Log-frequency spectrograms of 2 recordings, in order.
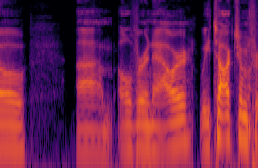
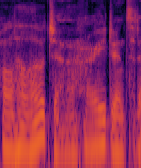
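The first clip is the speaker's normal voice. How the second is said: super creepy voice, quieter; 3 semitones lower, 9 dB quieter than usual. Greeting the co-host at the start of a podcast: super creepy voice. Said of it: "That was super creepy how I said that".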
